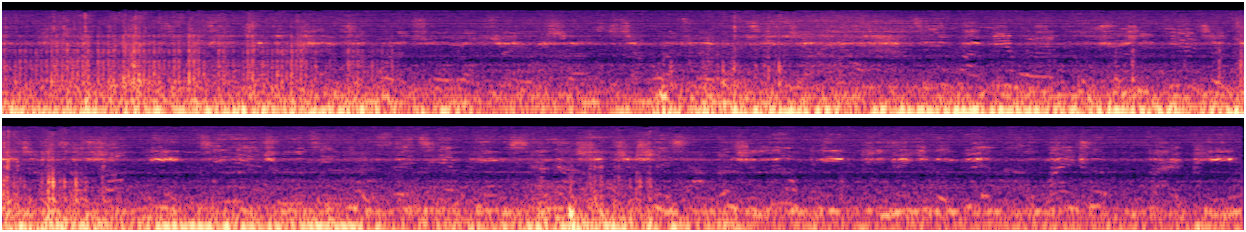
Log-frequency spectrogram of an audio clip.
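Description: Steady low engine and road drone of a moving car, picked up inside the cabin by a dashcam's microphone, louder for the first two seconds.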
